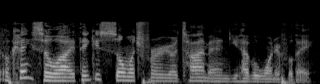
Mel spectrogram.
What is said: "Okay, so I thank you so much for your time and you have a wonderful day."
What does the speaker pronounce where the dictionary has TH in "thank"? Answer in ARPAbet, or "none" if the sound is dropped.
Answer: TH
